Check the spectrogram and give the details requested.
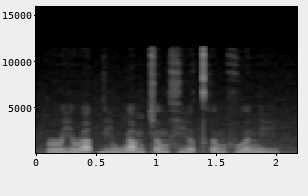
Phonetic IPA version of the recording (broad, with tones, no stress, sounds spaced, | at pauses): ɹ i˨˩ ɹ a˨˩ t̚ j i˨˩˨ w ŋ a˧ m c ə˧˥ m x i˨˩˦ ə̯ t̪ʰ ə˨˩˦ m f u˧ ə̯ n i˨˩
